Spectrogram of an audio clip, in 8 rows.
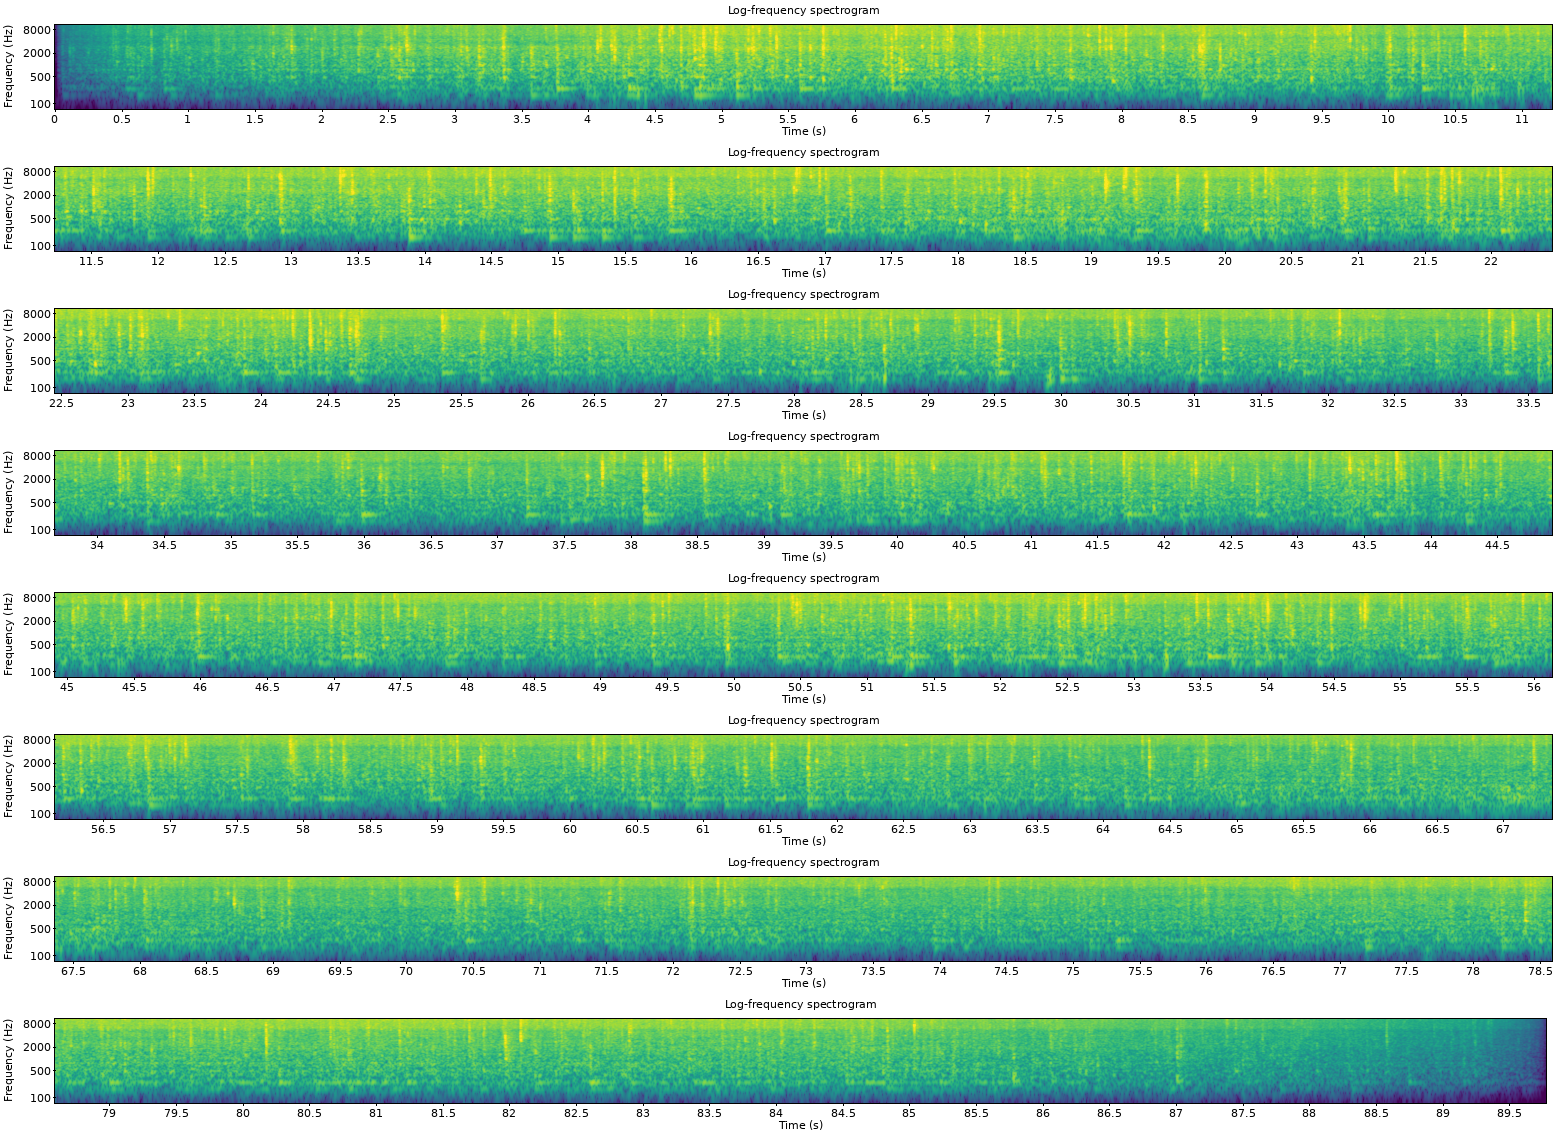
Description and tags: Heavy rain on an open window with decreasing intensity during a late summer thunderstorm. South Yorkshire, England August 2017. Recorded with voice recorder on a Samsung Galaxy S8 smartphone and edited in Adobe Audition.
